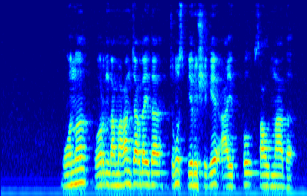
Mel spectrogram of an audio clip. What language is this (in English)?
Kazakh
